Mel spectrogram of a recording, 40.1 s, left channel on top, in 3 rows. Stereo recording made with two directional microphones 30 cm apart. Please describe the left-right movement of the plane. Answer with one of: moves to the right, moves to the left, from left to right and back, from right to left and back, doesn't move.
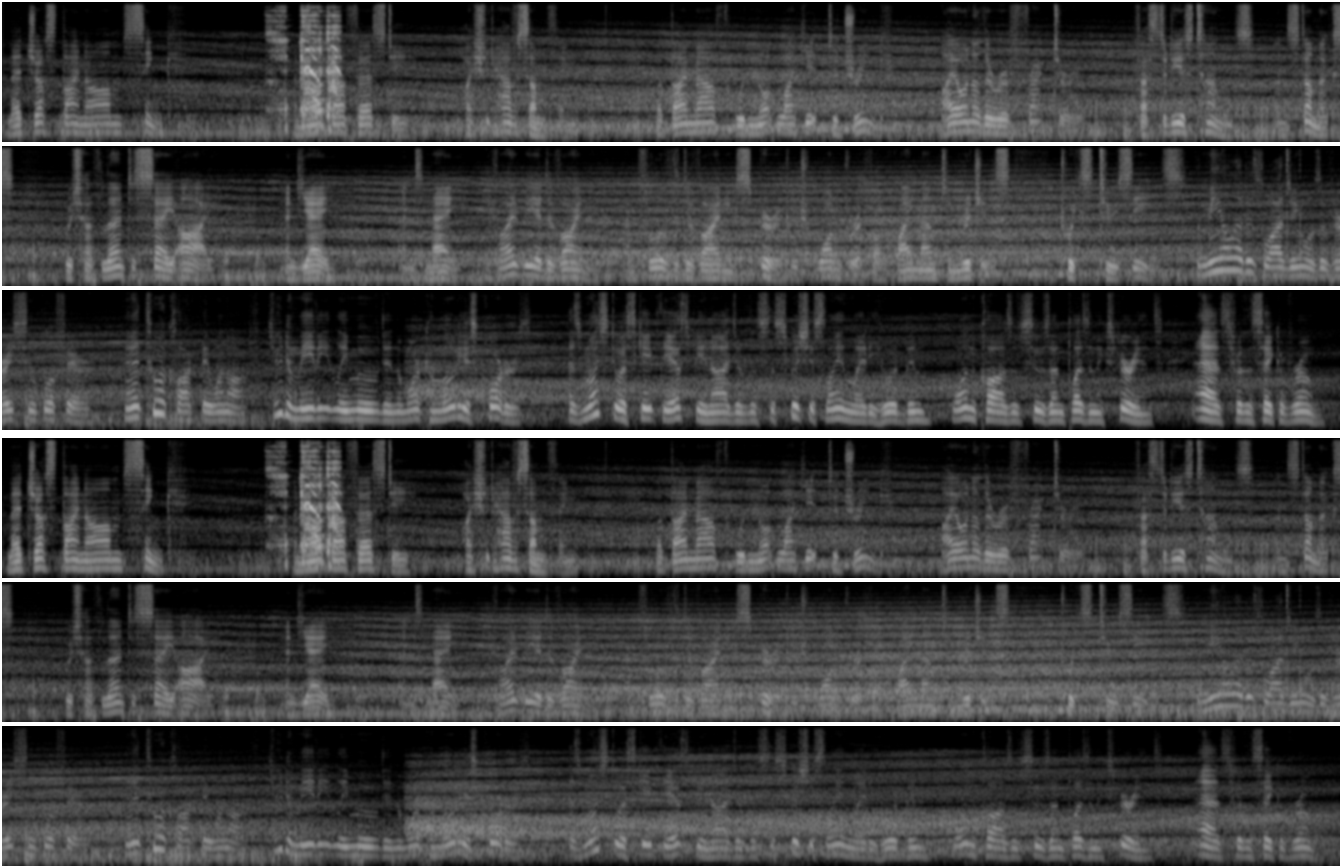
moves to the right.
